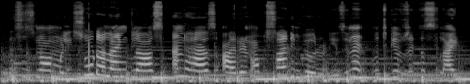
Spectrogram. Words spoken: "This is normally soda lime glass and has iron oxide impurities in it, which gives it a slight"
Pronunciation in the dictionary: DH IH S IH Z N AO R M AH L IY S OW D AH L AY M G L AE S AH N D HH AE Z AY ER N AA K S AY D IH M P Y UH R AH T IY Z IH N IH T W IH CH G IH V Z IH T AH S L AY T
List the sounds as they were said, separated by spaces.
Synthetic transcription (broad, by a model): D IH S IH Z N AO R M AH L IY S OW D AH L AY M G L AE S AH N D HH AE Z AY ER N AA K S AY D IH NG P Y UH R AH T IY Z IH N IH T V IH CH G IH V Z IH T AH S L AY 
